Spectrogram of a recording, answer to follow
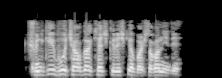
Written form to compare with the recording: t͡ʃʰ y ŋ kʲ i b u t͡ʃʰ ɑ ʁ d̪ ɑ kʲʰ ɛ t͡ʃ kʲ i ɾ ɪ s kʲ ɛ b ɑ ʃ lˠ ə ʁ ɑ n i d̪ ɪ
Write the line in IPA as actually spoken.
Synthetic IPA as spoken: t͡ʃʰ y ŋ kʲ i b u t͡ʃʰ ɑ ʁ d̪ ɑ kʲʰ ɛ t͡ʃ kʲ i ɾ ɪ ʃ kʲ ɛ b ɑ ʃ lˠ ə ʁ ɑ n i d̪ ɪ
